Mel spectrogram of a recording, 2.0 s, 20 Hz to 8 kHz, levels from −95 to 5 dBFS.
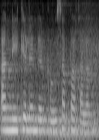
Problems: constant background noise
